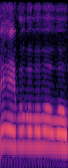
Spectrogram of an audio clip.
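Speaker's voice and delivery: high, sassy whoa whoa whoa. Retold or imitated. Preacher sassing the officer who pockets the money, high and sassy. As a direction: push back with sass, voice up. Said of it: "I'm getting kinda sassy".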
